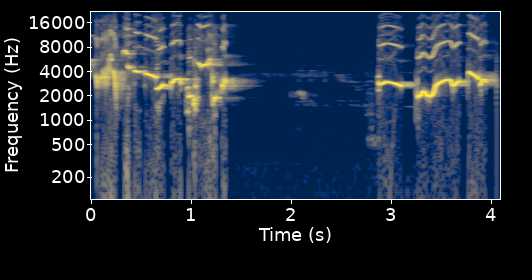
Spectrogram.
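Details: Oriental magpie-robin singing in the loud, open ngeplong style at night, used to prompt untrained birds to answer: rich whistled phrases with rising and falling slurs, a pause of over a second, then bright whistles resume.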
